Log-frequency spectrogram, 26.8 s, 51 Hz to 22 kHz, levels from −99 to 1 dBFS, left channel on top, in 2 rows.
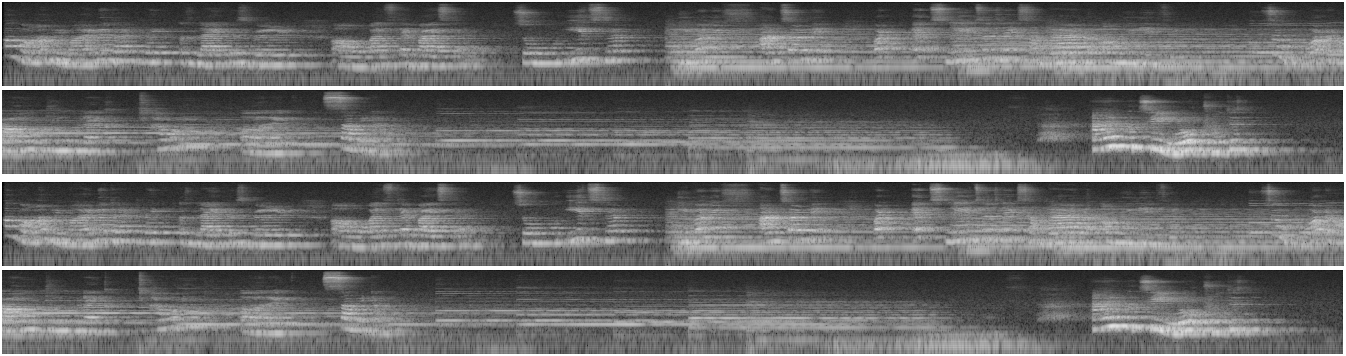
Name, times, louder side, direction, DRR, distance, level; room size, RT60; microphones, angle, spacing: voice 1, 0.0-4.7 5.1-6.3 6.7-11.9 12.6-14.5 14.8-16.3 16.6-17.3 22.5-23.4, right 1 dB, 30° right, -5 dB, 0.6 m, -27 dB
sound 1, 6.6-14.2, left 1 dB, 75° left, 1.4 m, -33 dB
sound 2, 9.7-22.8, right 3 dB, 70° right, 0.6 m, -33 dB
voice 2, 23.8-25.8, left 1 dB, 15° left, -6 dB, 0.7 m, -20 dB
3.0 x 2.9 x 3.5 m, 1.3 s
head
